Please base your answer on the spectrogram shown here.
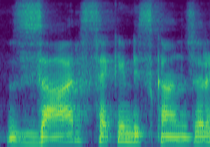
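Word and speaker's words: czar: ज़ार Russia के शासकों को कहा जाता था, एक तरह से रशिया का राजा बोल सकते हैं आप ज़ार को, ठीक है। सी इसमें साइलेंट होता है, तो यही मस्कुलिन जेंडर का वर्ड है।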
